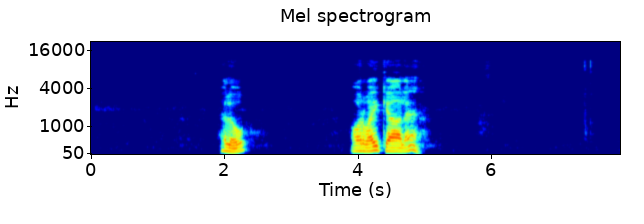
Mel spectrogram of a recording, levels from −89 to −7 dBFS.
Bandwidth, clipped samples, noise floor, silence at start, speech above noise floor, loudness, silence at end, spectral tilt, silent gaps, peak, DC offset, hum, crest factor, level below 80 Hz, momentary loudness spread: 11.5 kHz; under 0.1%; -84 dBFS; 1.95 s; 59 dB; -27 LUFS; 3 s; -8 dB/octave; none; -12 dBFS; under 0.1%; none; 20 dB; -74 dBFS; 12 LU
